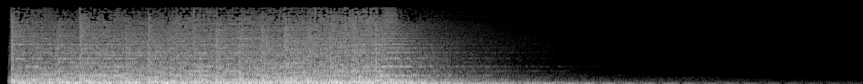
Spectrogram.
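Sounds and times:
music sting: 0:00.1 - 0:06.2.

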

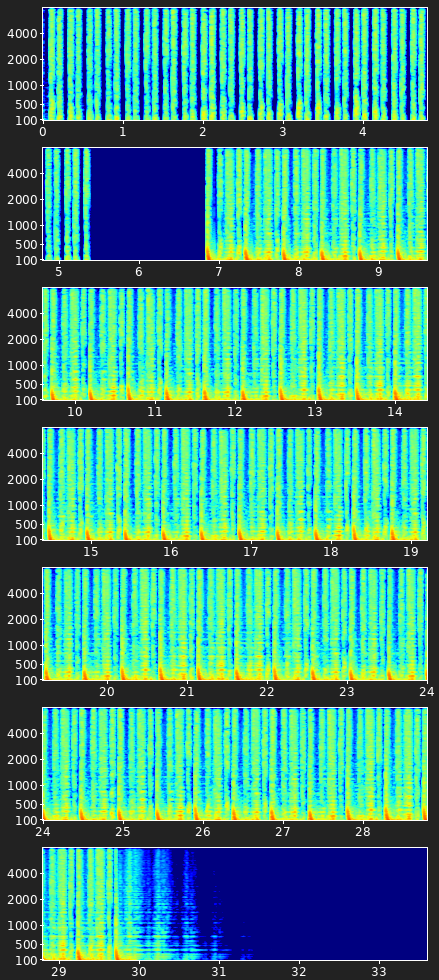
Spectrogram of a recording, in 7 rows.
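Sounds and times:
drum and bass music: 0:06.9 - 0:30.1.

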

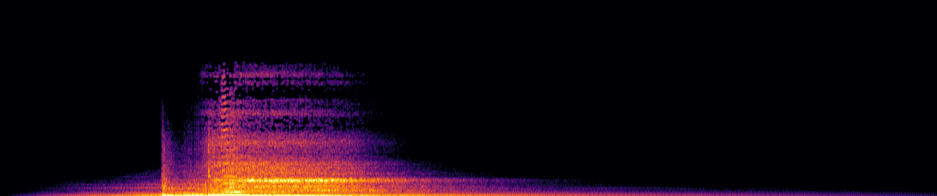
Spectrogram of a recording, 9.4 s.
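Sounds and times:
horror impact hit: 0:01.3 - 0:06.8.

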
